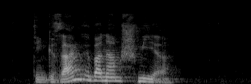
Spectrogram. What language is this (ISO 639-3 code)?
deu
